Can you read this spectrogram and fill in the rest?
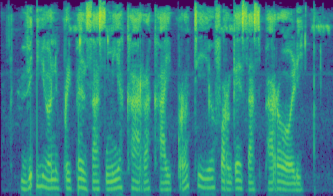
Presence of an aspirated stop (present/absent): present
